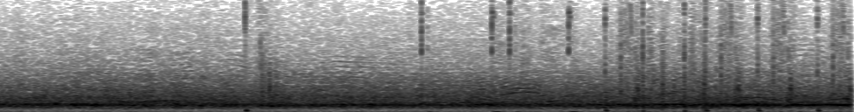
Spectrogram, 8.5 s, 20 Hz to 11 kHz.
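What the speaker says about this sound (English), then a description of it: "the crowd getting into it as we come up on a big 3rd down" A stadium crowd in a PS4 football video game as a big third down approaches, with a steady, moderately loud roar of crowd noise and scattered faint claps and thuds throughout.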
